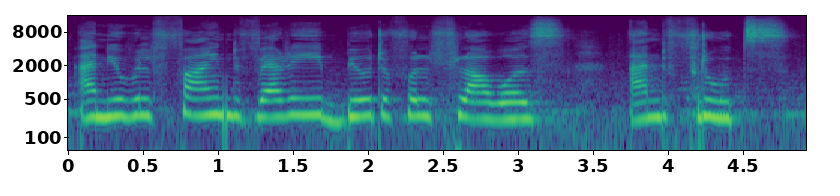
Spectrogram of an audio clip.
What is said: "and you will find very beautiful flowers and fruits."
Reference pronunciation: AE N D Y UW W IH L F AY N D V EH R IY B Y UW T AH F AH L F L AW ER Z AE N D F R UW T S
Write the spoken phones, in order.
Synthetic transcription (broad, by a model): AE N D Y UW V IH L F AY N D V EH R IY B Y UW T AH F AH L F L AW ER Z AE N D F R UW T S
